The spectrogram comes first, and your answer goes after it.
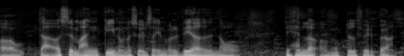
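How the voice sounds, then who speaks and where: A man talks at a very slow pace, with noticeable background noise present. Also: medium pitch for a man, fairly even intonation. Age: 30s. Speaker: doctor, former pathologist. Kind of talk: casual chat. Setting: restaurant. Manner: hesitant, many fillers.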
